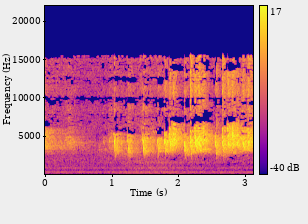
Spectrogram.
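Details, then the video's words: Horsfield's bush lark, subspecies parva, singing energetic 'full isian' song for bird training: a run of short, sharply falling high notes about four per second, then a busier, dense high chatter, with a faint constant hum beneath. "BRANJANGAN parva gacor dor full isian"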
